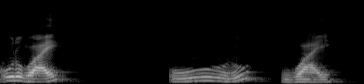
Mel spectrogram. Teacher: no nariz porque porque você não tem nenhum som nasal aqui o som de três vogais faladas pela boca apenas tritongo oral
